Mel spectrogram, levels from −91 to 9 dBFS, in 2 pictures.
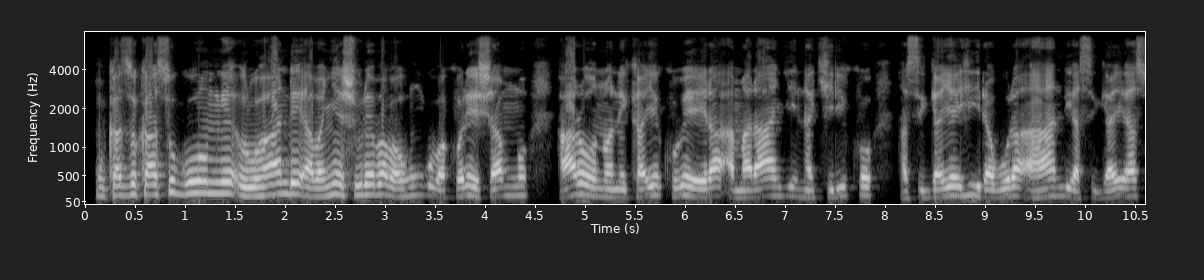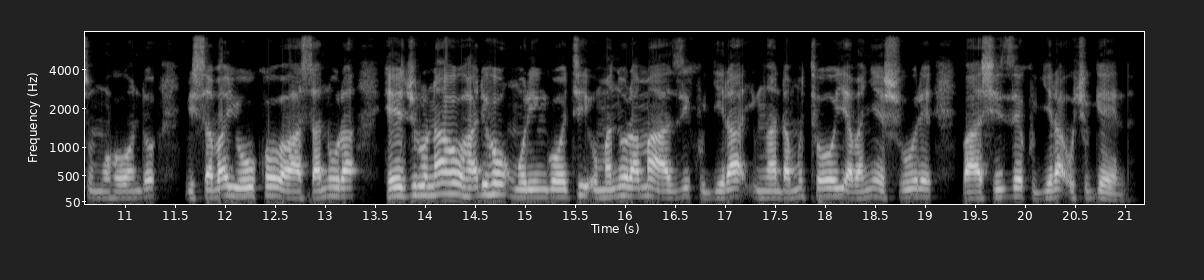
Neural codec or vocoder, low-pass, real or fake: none; 7.2 kHz; real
